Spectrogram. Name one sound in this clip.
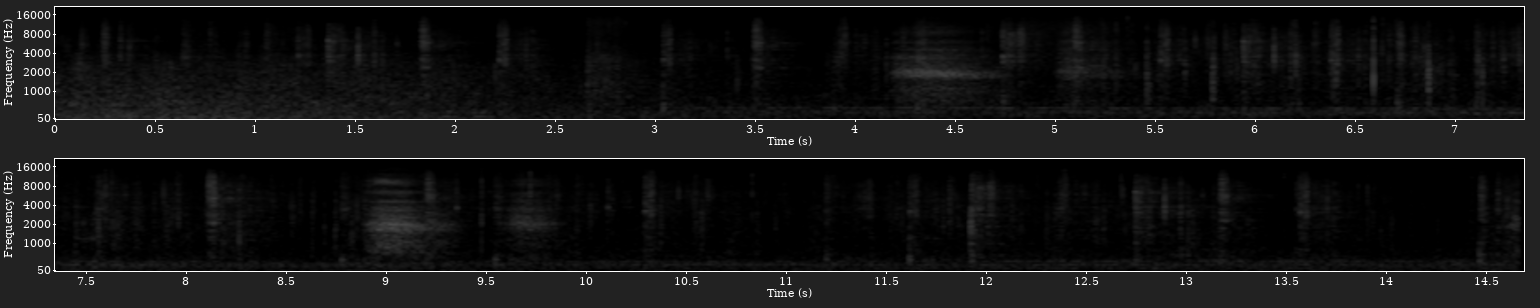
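Footsteps tread on a stone floor in an echoing passage.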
